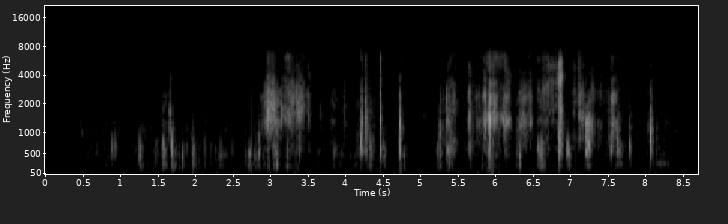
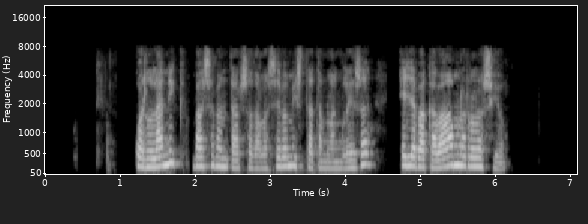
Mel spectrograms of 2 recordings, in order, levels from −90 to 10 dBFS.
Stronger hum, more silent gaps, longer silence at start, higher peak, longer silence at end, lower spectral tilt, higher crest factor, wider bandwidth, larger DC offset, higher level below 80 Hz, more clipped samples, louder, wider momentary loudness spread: neither; second, none vs 4.57-4.72 s; about the same, 1.25 s vs 1.2 s; second, -10 dBFS vs -2 dBFS; second, 0.6 s vs 0.95 s; second, 4 dB/octave vs -5 dB/octave; first, 36 dB vs 16 dB; second, 7.4 kHz vs 8.2 kHz; neither; second, under -90 dBFS vs -60 dBFS; neither; second, -42 LUFS vs -17 LUFS; first, 20 LU vs 11 LU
